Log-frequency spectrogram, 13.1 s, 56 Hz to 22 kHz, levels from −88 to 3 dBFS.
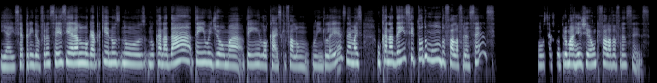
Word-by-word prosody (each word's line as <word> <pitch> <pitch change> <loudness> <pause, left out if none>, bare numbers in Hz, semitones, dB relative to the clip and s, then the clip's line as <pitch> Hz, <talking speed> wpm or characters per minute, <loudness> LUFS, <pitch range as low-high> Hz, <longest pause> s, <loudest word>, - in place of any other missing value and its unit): E 190 -1 -3
aí 185 0 -5
você 200 +3 -5
aprendeu 210 -2 -3
francês 240 +3 -1
e 255 - +4
era 240 0 +7
no 245 - +3
lugar 220 -2 +3
porque 250 +2 -2
nos 245 0 -1
nos 225 -2 -2
no 225 -2 -6
Canadá 240 +6 +4
tem 255 -1 0
o 250 - -1
idioma, 215 -4 0
tem 220 0 -4
locais 205 -1 -3
que - - -15
falam 190 -2 -4
o 200 - -10
inglês, 200 - -4
né, 265 -2 +1
mas, 240 0 +1 0.3
o 250 - -2
canadense 275 +6 +2
todo 330 +8 -1
mundo 295 -3 -1
fala 225 -4 +4
francês? 260 - -7 0.9
Ou 205 0 -8
você 215 +2 -14
foi 215 - -5
para 225 +1 +1
uma 225 -1 +6
região 220 0 0
que - - -18
falava 215 -3 +2
francês? 215 0 -12
230 Hz, 185 wpm, -23 LUFS, 210-250 Hz, 0.9 s, era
